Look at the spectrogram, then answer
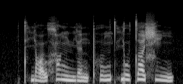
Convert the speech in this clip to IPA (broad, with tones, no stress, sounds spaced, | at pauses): t̪ʰ j ɑ̰˨˩ ʊ̯ x ɑ˥˩ ŋ m j ɛ̰˨˩ n pʰ ɤ˧˥ ŋ t̪ʰ j o˧ ʊ̯ t̪ ä˥˧ ɕ i˥˩ ŋ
